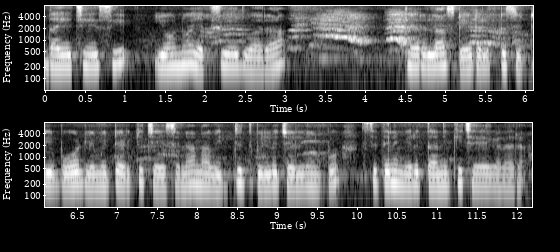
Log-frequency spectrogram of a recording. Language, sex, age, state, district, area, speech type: Telugu, female, 30-45, Andhra Pradesh, Nellore, urban, read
